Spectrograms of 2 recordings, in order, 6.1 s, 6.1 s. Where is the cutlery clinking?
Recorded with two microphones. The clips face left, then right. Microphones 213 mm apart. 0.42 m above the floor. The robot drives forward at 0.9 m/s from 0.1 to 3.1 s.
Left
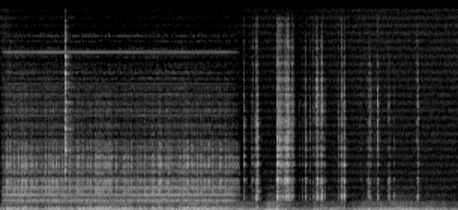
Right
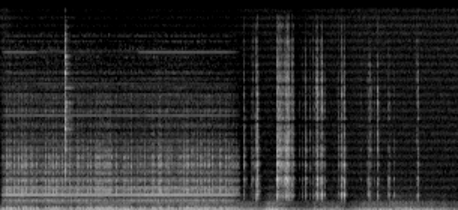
50° left (ahead or behind).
